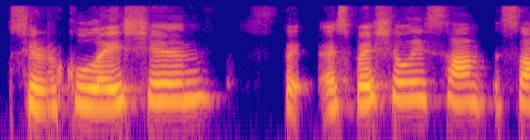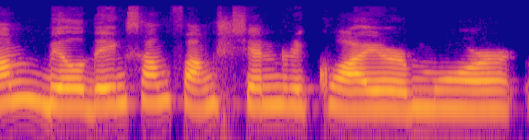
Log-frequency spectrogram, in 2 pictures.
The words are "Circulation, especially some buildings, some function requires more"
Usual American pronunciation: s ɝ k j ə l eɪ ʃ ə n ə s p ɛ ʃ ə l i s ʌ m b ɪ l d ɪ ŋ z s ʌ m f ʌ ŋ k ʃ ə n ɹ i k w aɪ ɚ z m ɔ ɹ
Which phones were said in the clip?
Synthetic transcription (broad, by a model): s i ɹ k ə l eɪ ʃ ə n ə s p ɛ ʃ ə l i s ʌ m b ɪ l d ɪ ŋ s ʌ m f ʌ ŋ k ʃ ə n ɹ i k w aɪ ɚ m ɔ ɹ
